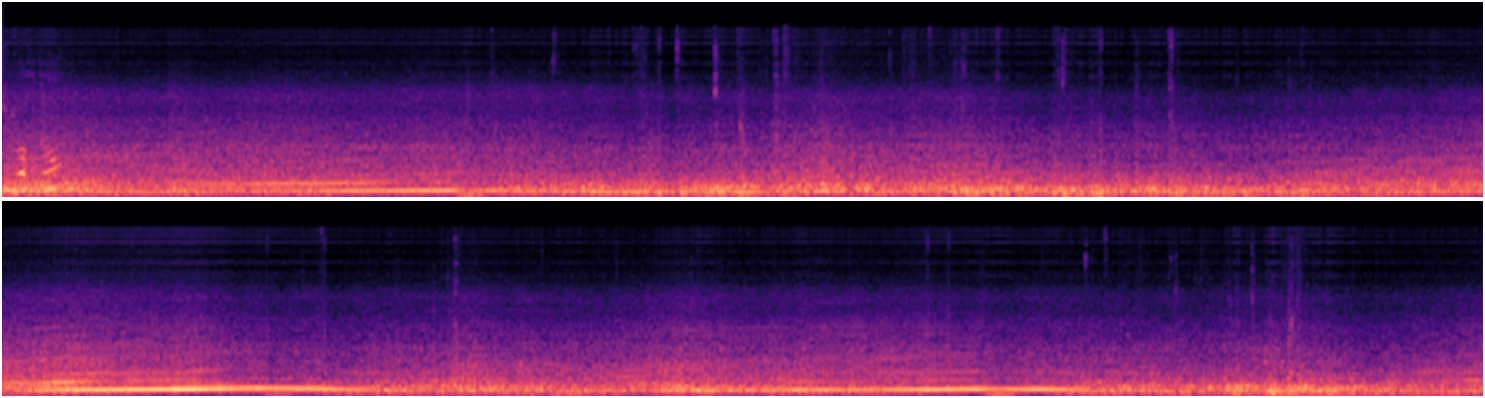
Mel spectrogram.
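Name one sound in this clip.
A car engine roars, revving up and down between gear changes.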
